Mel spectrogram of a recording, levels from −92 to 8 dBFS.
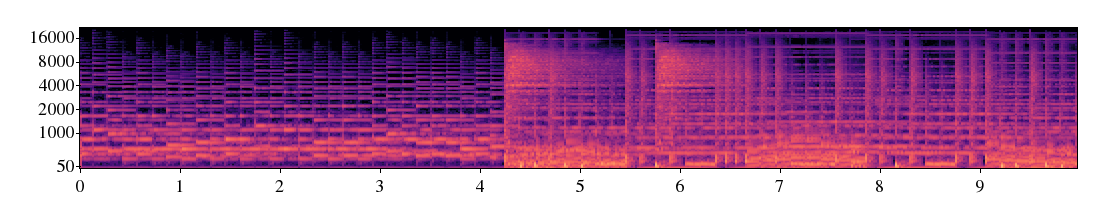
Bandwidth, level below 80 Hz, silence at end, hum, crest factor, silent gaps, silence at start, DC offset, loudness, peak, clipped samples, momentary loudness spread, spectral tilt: over 20 kHz; -30 dBFS; 0 s; none; 20 dB; none; 0 s; under 0.1%; -20 LUFS; 0 dBFS; under 0.1%; 10 LU; -4 dB/octave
